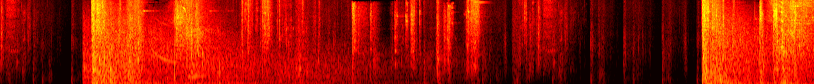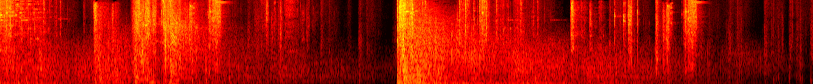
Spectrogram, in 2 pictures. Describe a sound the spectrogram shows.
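A sniper rifle fires three loud shots that echo and fade.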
